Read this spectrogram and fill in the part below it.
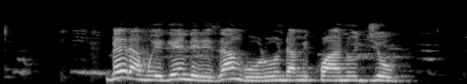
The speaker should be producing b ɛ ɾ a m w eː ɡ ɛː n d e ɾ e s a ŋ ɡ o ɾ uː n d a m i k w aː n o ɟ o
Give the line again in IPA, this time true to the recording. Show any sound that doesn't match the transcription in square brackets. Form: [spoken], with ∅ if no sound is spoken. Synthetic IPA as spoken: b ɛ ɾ a m w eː ɡ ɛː n d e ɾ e [z] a ŋ ɡ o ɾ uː n d a m i k w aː n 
